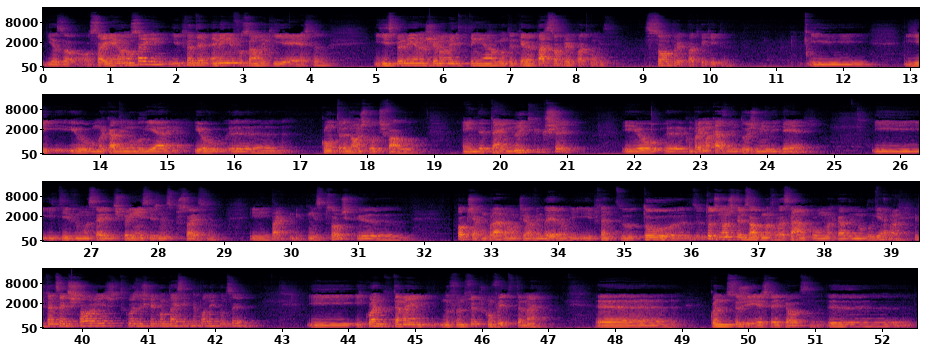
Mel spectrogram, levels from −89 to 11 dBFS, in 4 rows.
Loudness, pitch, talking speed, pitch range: -26 LUFS, 105 Hz, 145 wpm, 95-125 Hz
